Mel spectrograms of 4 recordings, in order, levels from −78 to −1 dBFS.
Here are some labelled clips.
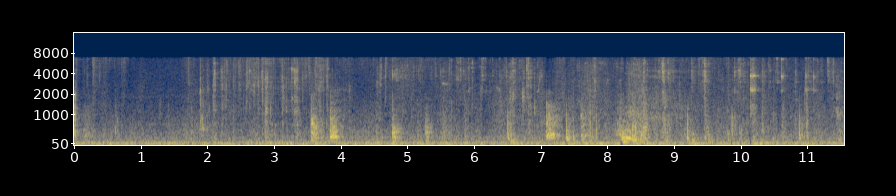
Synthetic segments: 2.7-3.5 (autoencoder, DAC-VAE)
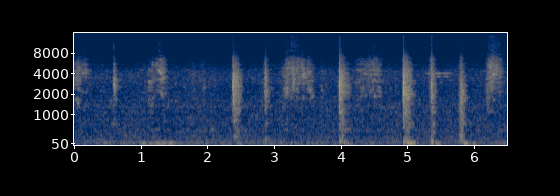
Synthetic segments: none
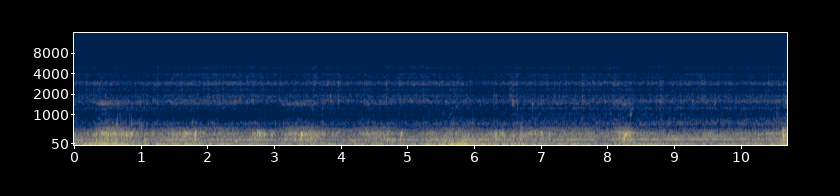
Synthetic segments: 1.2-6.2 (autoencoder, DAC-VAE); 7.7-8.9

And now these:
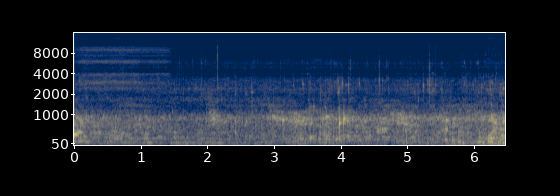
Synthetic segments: 0.0-0.8 (autoencoder, DAC-VAE); 1.7-5.7

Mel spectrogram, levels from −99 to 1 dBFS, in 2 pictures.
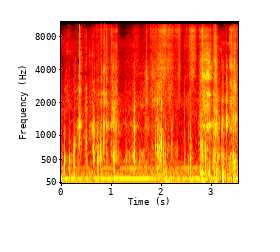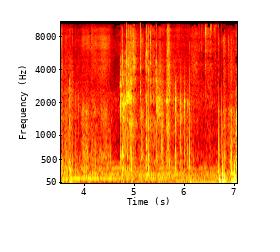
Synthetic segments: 0.6-4.6 (autoencoder, DAC-VAE); 5.5-6.1

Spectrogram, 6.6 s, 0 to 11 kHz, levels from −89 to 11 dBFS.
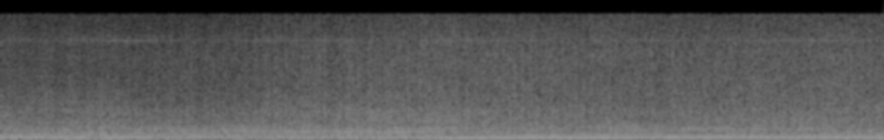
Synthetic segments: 0.0-0.8 (autoencoder, DAC-VAE)

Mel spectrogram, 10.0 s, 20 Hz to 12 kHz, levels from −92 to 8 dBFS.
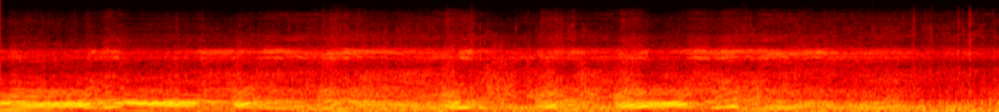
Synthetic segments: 0.8-1.7 (autoencoder, DAC-VAE)

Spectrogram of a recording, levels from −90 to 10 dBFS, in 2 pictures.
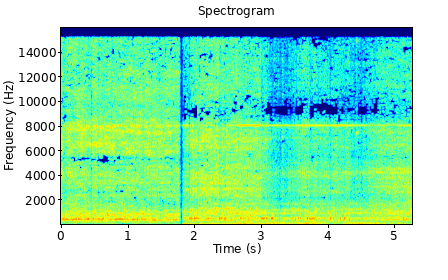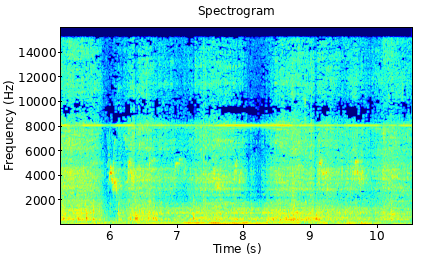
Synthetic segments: none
